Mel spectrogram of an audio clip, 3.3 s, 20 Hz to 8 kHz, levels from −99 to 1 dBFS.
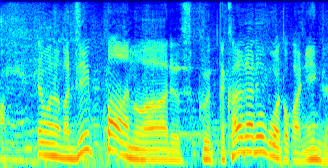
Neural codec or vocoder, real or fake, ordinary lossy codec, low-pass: codec, 16 kHz, 2 kbps, X-Codec, HuBERT features, trained on general audio; fake; none; none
